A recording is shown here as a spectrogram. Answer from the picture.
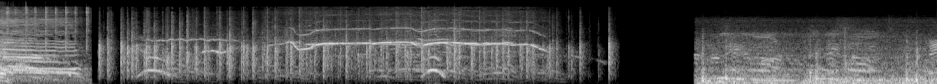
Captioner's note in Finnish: Aplodeja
